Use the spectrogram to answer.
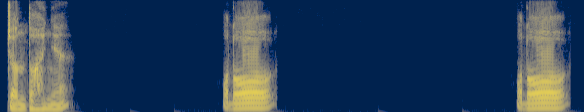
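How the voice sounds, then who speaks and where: A man giving slow, deliberate scripted narration as a recitation teacher, demonstrating each sound himself. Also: mid-range voice, mellow, breathy edge, no room sound. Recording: dry, slightly dull lo-fi recording.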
